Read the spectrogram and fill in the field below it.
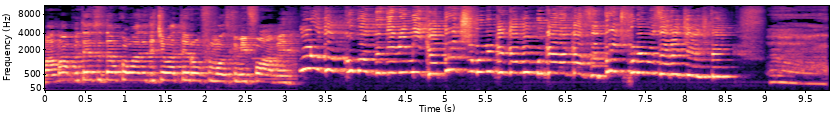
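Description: A young man moans and groans loudly in a drawn-out, pained voice.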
